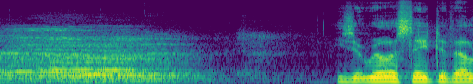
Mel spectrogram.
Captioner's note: booing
